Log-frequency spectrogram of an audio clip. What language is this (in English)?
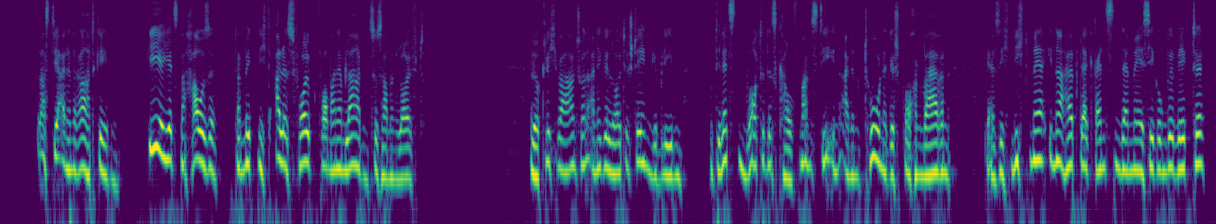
German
